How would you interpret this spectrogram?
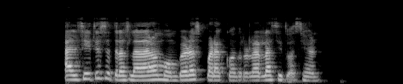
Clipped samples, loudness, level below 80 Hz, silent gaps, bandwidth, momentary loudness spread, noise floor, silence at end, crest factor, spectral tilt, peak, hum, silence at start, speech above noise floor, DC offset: under 0.1%; -17 LUFS; -70 dBFS; none; 9.4 kHz; 11 LU; -68 dBFS; 0.85 s; 18 dB; -4 dB/octave; -2 dBFS; none; 0.65 s; 51 dB; under 0.1%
